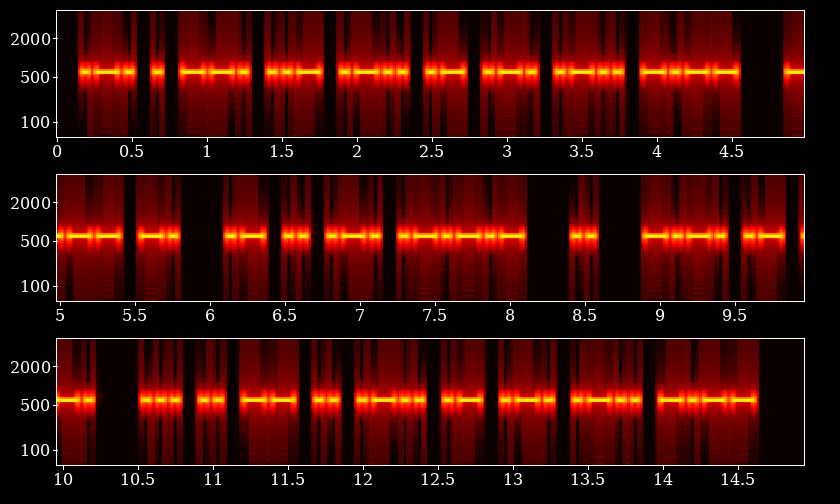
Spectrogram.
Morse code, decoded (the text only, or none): REGULARLY ON AIR. I CAN SIMILARLY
